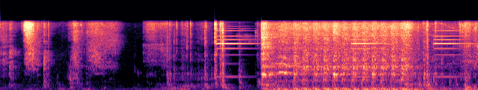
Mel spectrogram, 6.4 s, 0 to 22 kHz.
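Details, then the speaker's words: B6 Audi A4 1.8T cranks steadily but won't start after an oil service; P0688 power supply relay open circuit code, relay clicking abnormally, blown fuse found as the cause. "it'll crank and crank and crank but nothing just like this"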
